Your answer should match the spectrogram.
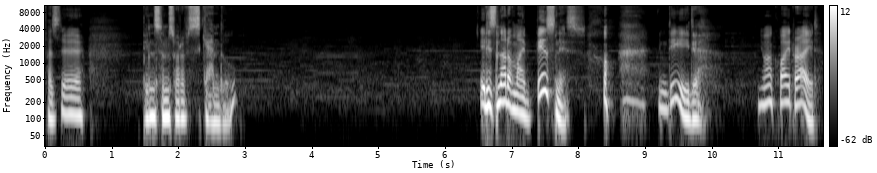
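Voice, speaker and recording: A man's voice: medium pitch, darkish tone, dry recording. Guy playing posh-talking young victorian lord, courtly and playful, voice goes up and down loads, super dry recording. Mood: intrigued, then teasing, charmed. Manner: formal, courtly, old-fashioned diction. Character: wry, honourable young Victorian lord, charming and playfully vain. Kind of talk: romantic period audio roleplay.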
